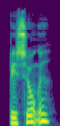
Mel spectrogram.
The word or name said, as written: besynge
